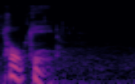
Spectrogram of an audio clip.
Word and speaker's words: Tolkien: he says states that his name is Tolkien and he writes it out in all caps k-e-e-n in this letter so that's pretty definitive it's Tolkien I you know it still sounds weird to me because I'm used to saying it's Vulcan but it is Tolkien and uh the dragon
